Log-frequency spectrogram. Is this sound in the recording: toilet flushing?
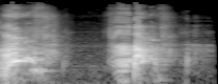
no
